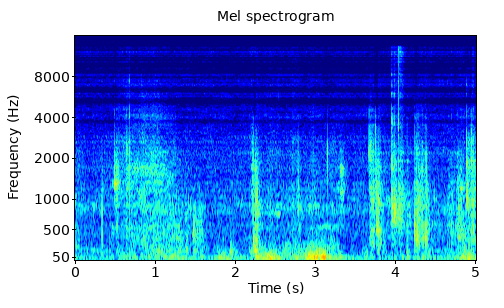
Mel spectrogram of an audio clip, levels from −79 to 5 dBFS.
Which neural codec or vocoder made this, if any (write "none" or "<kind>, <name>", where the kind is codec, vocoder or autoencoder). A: codec, SNAC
